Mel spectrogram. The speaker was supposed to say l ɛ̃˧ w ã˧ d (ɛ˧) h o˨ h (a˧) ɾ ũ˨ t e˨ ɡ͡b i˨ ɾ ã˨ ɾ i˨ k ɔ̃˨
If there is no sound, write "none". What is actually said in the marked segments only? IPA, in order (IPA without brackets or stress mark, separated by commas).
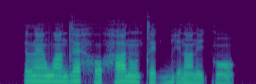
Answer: ɛ˧, a˧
